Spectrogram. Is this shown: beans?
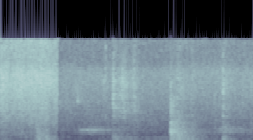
yes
